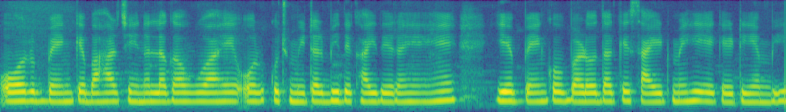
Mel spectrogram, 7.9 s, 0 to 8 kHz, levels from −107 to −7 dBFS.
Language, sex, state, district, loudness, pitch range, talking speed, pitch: Hindi, female, Uttar Pradesh, Budaun, -17 LUFS, 190-205 Hz, 215 wpm, 195 Hz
